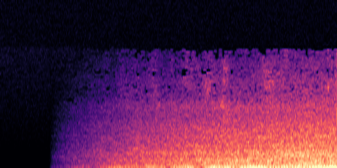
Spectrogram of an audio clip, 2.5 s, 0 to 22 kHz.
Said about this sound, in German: Auf Gleis 3 bitte zurückbleiben. Der Zug fährt ab. Der Bahnhof.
